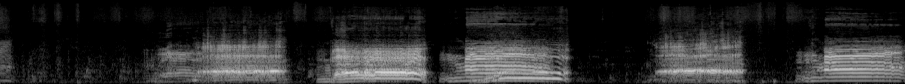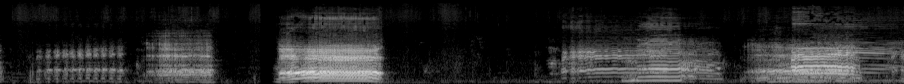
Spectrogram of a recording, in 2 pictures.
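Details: Countryside sheep bleating repeatedly: about ten wavering, harmonic baas in quick succession, some overlapping as several voices call, loud and soft calls mixed.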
